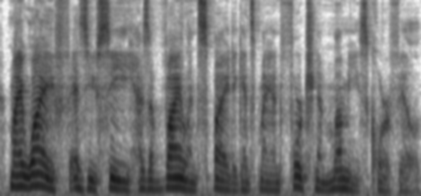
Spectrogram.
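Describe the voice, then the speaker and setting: Growling at a moderate pace, a man uses a put-on character voice of medium pitch with ordinary pitch variation. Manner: mildly amused.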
